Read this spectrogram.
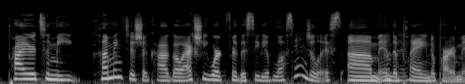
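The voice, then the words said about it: Detroit accent. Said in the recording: “I heard that accent. ... people from Detroit say Detroit very differently. ... We say it a little, we put a spice on it.”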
